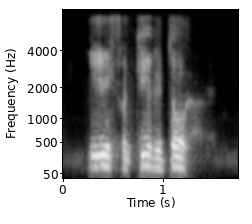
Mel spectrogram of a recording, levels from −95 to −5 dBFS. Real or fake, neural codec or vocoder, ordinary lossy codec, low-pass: fake; codec, 16 kHz, 1 kbps, FreqCodec, smaller model; Opus, 64 kbps; 7.2 kHz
